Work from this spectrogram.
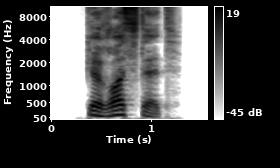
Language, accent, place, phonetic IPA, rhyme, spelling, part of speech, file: German, Germany, Berlin, [ɡəˈʁɔstət], -ɔstət, gerostet, verb, De-gerostet.ogg
- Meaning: past participle of rosten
